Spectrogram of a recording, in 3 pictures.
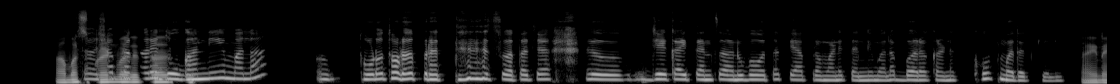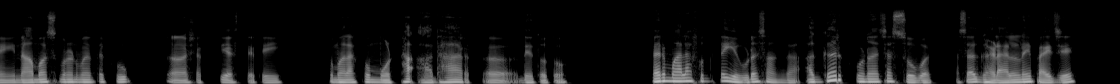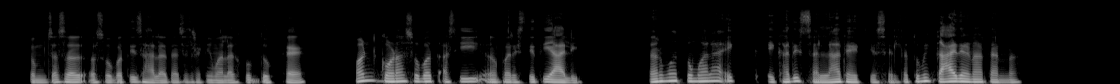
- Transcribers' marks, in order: other background noise; laughing while speaking: "प्रत स्वतःच्या"; tapping
- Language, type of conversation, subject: Marathi, podcast, जखम किंवा आजारानंतर स्वतःची काळजी तुम्ही कशी घेता?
